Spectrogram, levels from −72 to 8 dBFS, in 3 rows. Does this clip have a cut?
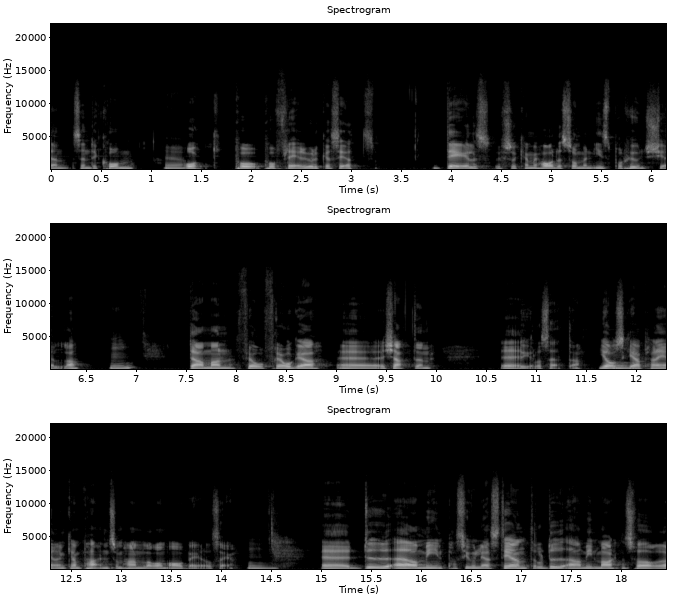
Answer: yes; 1 cut; at 10.8 s

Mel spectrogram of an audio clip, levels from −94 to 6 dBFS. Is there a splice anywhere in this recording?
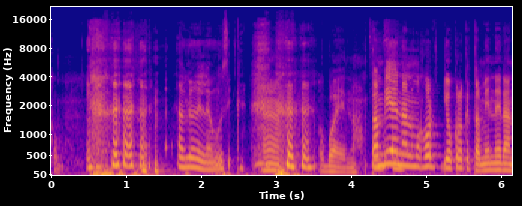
yes; 1 cut; at 4.2 s

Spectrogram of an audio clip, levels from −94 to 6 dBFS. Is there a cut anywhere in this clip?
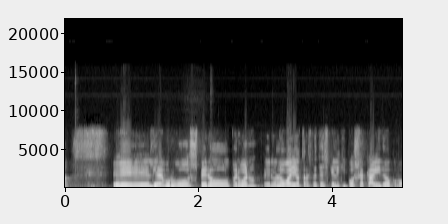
no; 0 cuts

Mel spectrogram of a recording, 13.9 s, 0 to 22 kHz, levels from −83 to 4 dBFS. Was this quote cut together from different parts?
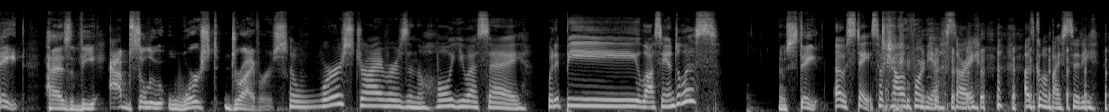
no; 0 cuts

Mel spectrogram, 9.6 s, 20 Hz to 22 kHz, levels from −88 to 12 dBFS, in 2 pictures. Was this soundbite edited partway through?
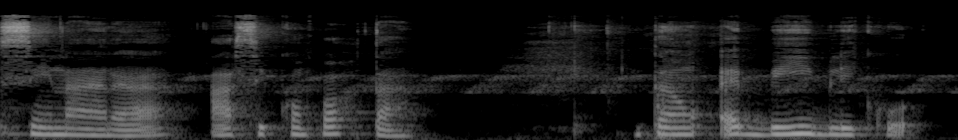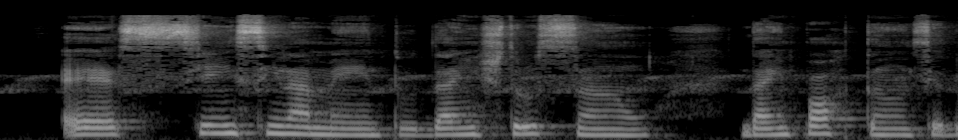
no; 0 cuts

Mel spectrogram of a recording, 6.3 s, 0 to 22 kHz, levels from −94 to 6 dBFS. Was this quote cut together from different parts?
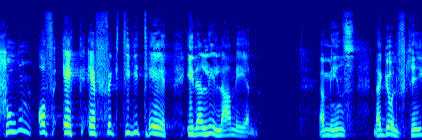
no; 0 cuts

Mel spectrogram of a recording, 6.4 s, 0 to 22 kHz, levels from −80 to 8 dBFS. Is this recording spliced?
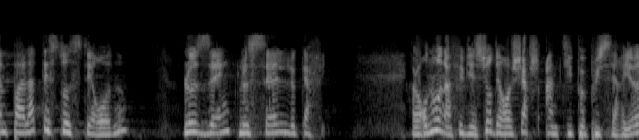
yes; 1 cut; at 4.1 s

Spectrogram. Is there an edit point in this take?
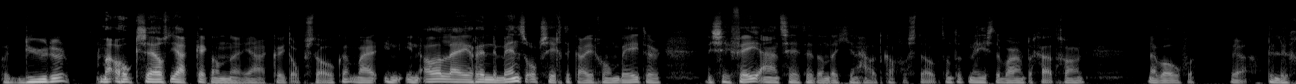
yes; 1 cut; at 2.1 s

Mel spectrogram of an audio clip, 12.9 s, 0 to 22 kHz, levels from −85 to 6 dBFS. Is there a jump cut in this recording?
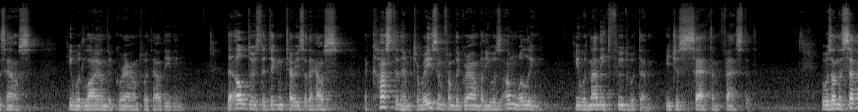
yes; 1 cut; at 9.9 s

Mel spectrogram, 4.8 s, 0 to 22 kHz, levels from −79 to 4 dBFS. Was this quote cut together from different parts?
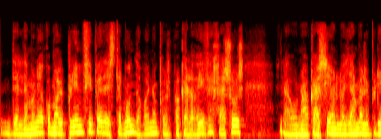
no; 0 cuts

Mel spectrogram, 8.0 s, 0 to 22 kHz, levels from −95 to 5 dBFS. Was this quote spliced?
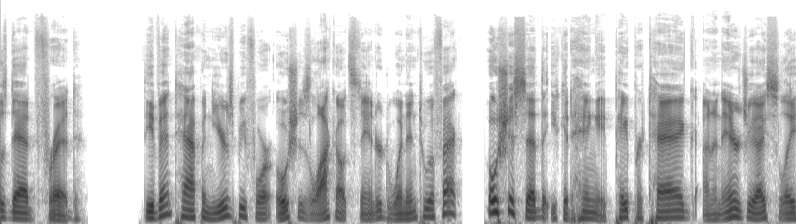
yes; 1 cut; at 4.8 s

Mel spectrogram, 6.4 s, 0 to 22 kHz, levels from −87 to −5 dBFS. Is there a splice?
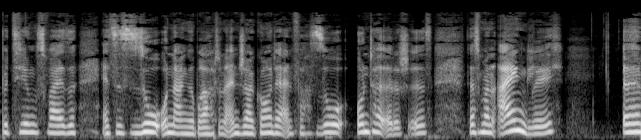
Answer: no; 0 cuts

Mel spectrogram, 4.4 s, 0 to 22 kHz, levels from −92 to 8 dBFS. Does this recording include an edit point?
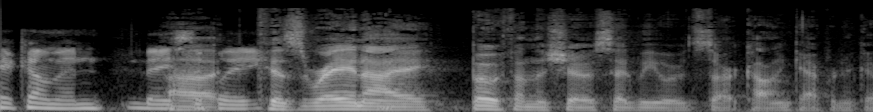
no; 0 cuts

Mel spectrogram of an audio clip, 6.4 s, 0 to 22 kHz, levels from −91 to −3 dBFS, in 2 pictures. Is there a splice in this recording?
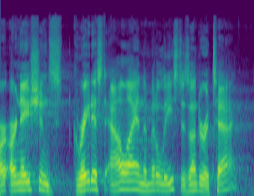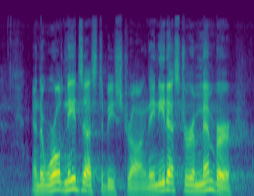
yes; 1 cut; at 3.5 s

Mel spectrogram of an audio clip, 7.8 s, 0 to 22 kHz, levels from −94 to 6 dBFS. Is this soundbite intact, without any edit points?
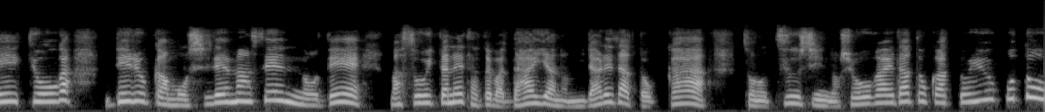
yes; 0 cuts

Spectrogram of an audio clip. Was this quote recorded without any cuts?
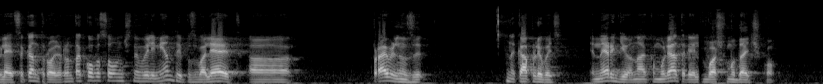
no; 1 cut; at 7.0 s

